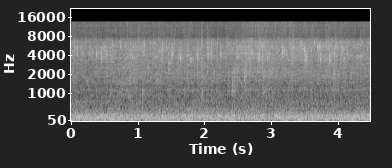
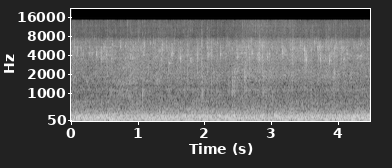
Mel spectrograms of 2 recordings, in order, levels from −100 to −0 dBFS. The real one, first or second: second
